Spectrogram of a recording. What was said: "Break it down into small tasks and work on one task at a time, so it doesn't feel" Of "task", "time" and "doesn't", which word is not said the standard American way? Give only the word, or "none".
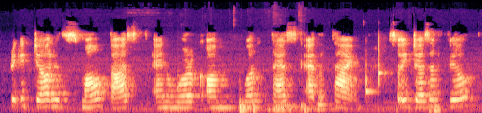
none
